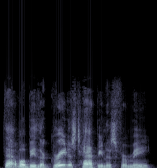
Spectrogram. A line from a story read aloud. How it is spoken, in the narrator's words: cried Arkady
